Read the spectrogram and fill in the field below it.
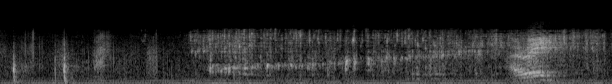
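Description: Water is poured into a drinking glass in a steady trickle lasting several seconds, its pitch rising toward the end as the glass fills, after a few faint clicks at the start.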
